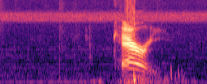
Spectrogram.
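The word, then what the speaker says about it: K'gari: Kagari.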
